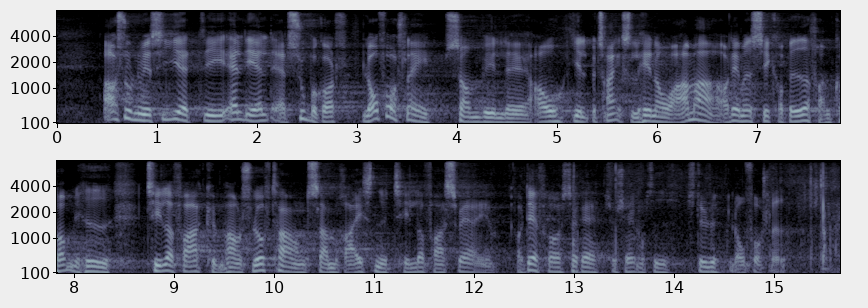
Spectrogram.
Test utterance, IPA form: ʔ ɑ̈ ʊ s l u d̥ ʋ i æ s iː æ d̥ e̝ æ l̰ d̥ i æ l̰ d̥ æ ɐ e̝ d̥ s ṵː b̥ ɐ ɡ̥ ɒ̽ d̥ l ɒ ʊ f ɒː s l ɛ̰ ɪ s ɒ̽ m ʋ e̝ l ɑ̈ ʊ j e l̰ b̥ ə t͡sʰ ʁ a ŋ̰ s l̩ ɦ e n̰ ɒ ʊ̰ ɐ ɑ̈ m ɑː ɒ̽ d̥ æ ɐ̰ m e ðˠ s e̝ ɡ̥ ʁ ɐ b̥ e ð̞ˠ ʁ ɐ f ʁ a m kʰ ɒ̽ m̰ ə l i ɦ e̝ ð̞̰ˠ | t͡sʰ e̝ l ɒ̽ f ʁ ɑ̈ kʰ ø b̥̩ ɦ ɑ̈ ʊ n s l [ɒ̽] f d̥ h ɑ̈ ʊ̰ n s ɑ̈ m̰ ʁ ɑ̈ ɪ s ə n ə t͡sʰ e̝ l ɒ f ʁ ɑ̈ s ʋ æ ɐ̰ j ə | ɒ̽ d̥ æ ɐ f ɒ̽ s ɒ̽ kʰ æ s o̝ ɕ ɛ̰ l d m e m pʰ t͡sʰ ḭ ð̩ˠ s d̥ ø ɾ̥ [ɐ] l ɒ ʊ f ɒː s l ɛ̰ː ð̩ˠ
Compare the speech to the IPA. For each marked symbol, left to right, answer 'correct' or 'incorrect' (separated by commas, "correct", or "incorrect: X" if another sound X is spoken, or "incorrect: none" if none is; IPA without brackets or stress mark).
incorrect: ɔ̽, incorrect: ə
